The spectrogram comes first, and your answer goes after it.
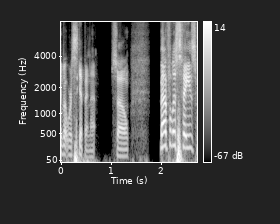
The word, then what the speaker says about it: Mephiles: we have Mephiles Phase 1, who I pronounced as a kid Me-Files. I was insistent it was Me-Files.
